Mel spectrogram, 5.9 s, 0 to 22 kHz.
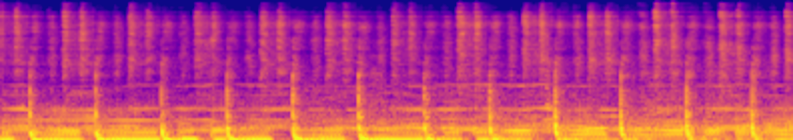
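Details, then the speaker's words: Bose L1 Pro 16 speakers fed from a Prime Go DJ controller at 50% volume play a loud dance track with punchy bass about twice a second; meters stay green with no clipping, crackle or harsh breakup, as extra headroom comes from the master bus. "Okay, so I'm not getting any clipping and it's not clipping here. They're in the green."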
